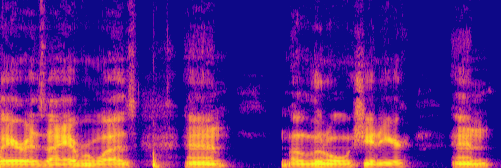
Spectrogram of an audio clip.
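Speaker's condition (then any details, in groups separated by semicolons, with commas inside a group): ALS; about ten years, very slow progression, finger movement retained; voice retained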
